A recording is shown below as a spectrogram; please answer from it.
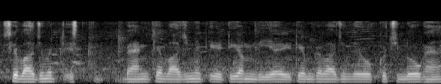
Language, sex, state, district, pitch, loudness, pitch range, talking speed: Hindi, male, Madhya Pradesh, Katni, 125 Hz, -20 LUFS, 120-130 Hz, 255 wpm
